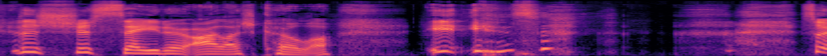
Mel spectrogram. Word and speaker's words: Shiseido: Shidasado. No, it's Shiseido. Shidasado is... Oh, okay, it's just spelled wrong. I just use it. Okay. You bought it. I didn't buy It's the Shiseido eyelash curler.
